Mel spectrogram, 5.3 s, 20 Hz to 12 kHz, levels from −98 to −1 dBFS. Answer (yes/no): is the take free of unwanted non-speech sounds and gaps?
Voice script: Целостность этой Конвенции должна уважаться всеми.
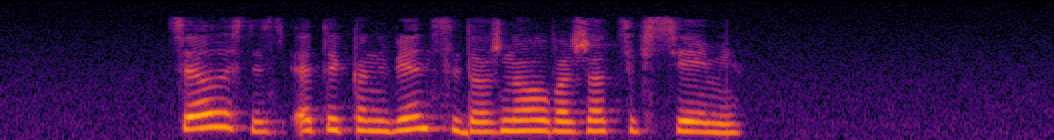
yes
